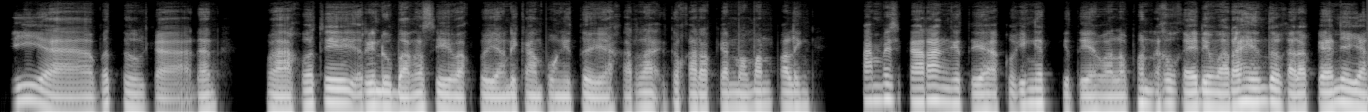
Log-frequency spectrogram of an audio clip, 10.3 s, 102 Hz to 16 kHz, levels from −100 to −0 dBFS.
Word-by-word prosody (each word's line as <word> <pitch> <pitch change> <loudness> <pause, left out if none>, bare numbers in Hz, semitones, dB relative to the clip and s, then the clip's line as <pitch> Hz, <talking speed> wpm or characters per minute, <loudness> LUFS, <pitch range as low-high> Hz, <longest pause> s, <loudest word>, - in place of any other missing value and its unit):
Iya 165 -6 0 0.4
betul, 130 -3 -3
Kak. 90 -3 -5 0.2
Dan, 110 +2 -1 0.4
wah, 105 -3 +1
aku 135 +6 -6
sih 150 -1 +5 0.2
rindu 130 0 +4
banget 110 +3 +2
sih 115 -2 +2
waktu 105 +2 -5
yang 100 - 0
di 105 - -1
kampung 105 0 -2
itu 100 - -8
ya, - - -1
karena 120 +4 -2
itu 130 - -7
karaokean 115 +1 -1
momen 125 +3 0
paling 125 0 0 0.4
sampai 165 +2 0
sekarang 165 0 +2
gitu 145 -2 -3
ya - - +2
aku 125 - -18
inget 145 +1 +2
gitu 110 - -9
ya - - +1
walaupun 105 +7 0
aku 140 +3 0
kayak 125 0 +3
dimarahin 130 +4 +5
tuh 145 - +5
karaokeannya 125 +4 +3
125 Hz, 205 wpm, -22 LUFS, 110-140 Hz, 0.4 s, sih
